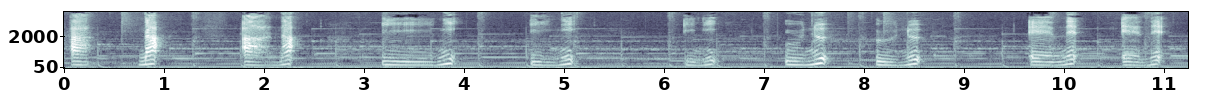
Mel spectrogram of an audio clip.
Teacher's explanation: you press your tongue right behind your front teeth, wider and longer than the English sound.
